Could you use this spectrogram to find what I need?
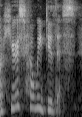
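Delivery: ordinary delivery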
